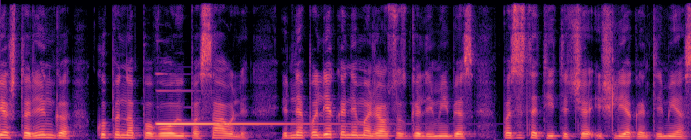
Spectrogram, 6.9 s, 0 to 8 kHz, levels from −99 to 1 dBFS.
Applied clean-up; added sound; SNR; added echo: none; Mallet percussion; 5 dB; none.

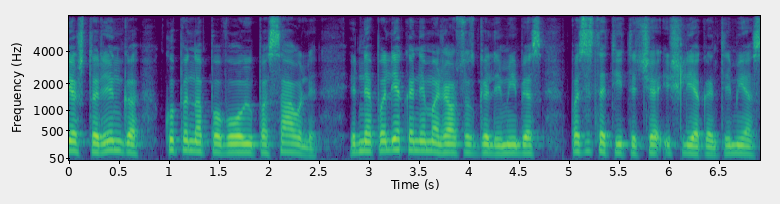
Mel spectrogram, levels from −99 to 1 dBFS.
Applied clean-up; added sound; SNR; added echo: none; none; none; none.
